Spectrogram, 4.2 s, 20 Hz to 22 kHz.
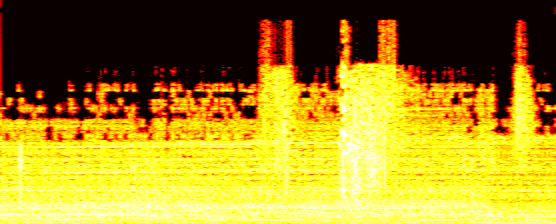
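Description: Stock-engine Nissan Sentra Nismo in Forza Horizon 5 revving hard through the gears, a loud, steady engine roar with shifting pitch and tire noise, no talking.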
